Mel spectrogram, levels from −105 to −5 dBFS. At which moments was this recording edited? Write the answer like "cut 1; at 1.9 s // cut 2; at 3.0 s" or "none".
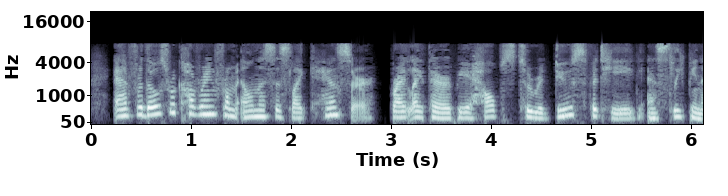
cut 1; at 2.9 s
